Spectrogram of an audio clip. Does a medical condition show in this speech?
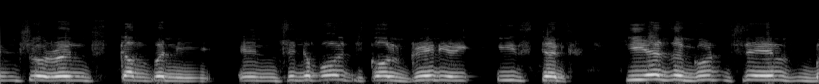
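Yes: cerebral palsy.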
